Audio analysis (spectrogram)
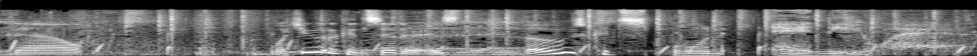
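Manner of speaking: ordinary talk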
